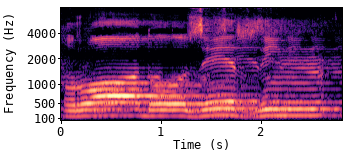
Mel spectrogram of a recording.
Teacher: اب را پر زیر ہیں، دو زیر ہیں تو اس کو باریک کریں گے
